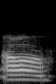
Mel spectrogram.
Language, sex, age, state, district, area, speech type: Assamese, female, 18-30, Assam, Sivasagar, rural, conversation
